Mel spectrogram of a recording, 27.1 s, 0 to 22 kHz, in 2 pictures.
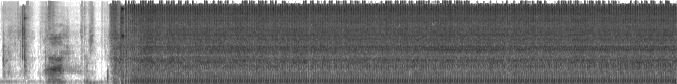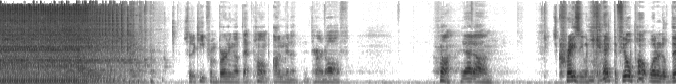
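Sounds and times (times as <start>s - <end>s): small engine running: 2.2s - 16.7s.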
